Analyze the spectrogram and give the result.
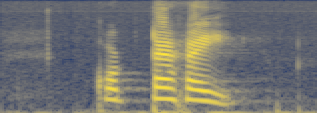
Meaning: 1. a cow stall 2. any shed with sloping roofs 3. pandal; temporary thatched shed 4. theatre (for films or a play)
- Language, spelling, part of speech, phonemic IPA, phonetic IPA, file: Tamil, கொட்டகை, noun, /koʈːɐɡɐɪ̯/, [ko̞ʈːɐɡɐɪ̯], Ta-கொட்டகை.ogg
